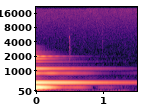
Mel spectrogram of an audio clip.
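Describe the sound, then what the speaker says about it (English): A single guitar note A, played on the 3rd string at the 2nd fret, rings out alone from the start and decays slowly with a steady, clear tone. "A is played on the 2nd fret."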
